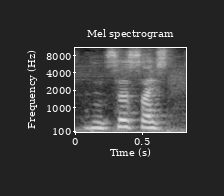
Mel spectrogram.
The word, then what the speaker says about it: Enensys: Enensys, I'm trying to pronounce that one correctly. Enensys? Enensys? That's not so complicated, yeah.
